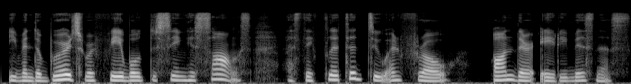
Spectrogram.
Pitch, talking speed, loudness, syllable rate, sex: 185 Hz, 180 wpm, -19 LUFS, 4.9 syllables/s, female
